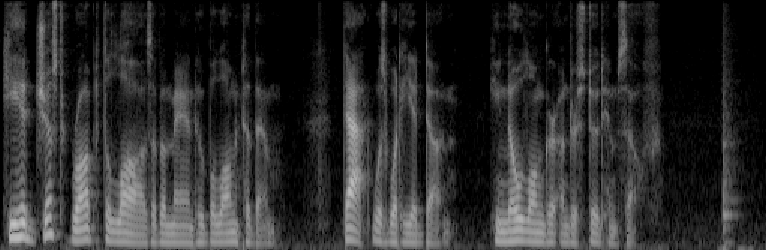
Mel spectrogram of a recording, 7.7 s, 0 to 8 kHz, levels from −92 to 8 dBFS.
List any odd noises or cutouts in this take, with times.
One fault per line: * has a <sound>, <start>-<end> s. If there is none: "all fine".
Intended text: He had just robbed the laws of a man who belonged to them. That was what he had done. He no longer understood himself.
* has a tap, 7.2-7.6 s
